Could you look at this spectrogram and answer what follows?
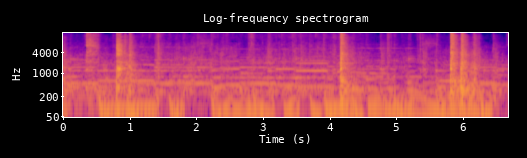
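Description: Food tossed in a pan while cooking pasta with ribs and Brussels sprouts, with metallic clinks and scrapes over a steady background, plus a few sharper knocks of metal on metal.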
